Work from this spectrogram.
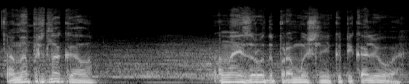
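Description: An actor playing a weary, principled Russian lieutenant in captivity in a radio drama, speaking with bitter, formally polite restraint. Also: male voice, low-pitched, steady tone, brisk, over music, close to an everyday voice. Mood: bitter regret.

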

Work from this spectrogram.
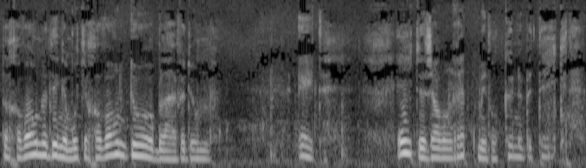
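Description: A man's voice: on the high side, mellow, a little hiss or hum, lightly acted. Muffled, desperate young man played by an actor. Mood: brooding, dazed. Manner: halting, repetitive, obsessive. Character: desperate, distraught young man, muttering to himself. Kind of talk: radio play acting.

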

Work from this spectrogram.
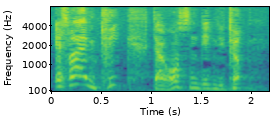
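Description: An actor playing a boastful baron and officer, telling tall tales grandly and dramatically in for a radio play. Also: male voice, high-pitched, sing-song, quick pace, fairly bright tone, slight background noise. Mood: grand, dramatic. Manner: grandiose, dramatic, amused by his own boasts. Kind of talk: theatrical radio play storytelling.

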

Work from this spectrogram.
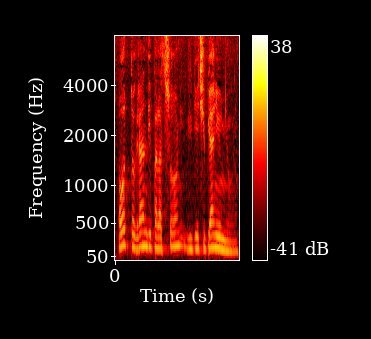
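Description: Voce maschile un po' roca, monologo teatrale. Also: male voice, fairly high pitch, fairly quick, creaky, dark tone. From Turin, Italy. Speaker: monologue performer. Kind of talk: theatrical autobiographical monologue.

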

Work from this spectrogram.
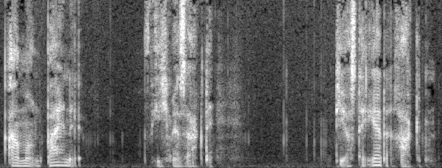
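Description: An actor playing a troubled townsman in a 1960s radio play, recounting plague burials in a careful, hushed manner. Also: mid-range voice, unhurried, creaky, husky, dry recording, whispered, heavily acted. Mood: uneasy recollection.

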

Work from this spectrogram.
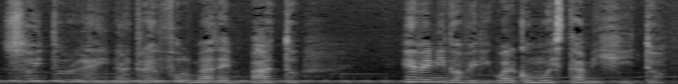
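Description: An actress playing a gentle, wronged young fairytale queen, earnest and melodramatic, in a dramatized children's story. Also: on the high side, a little fast, loud music behind the voice, lightly acted. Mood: wistful.

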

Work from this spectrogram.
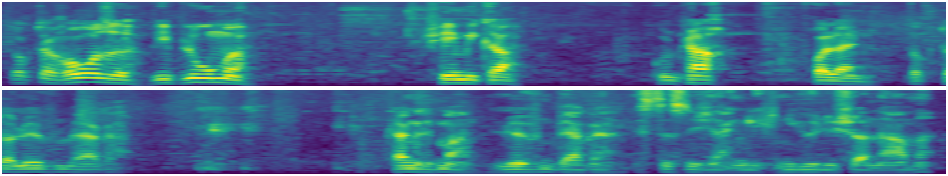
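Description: Radio drama: male actor, formal German chemist, deepish, chilly and prying. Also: steady tone, moderate pace, pauses often, a little mellow, slight background noise, lightly acted. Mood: coolly probing.

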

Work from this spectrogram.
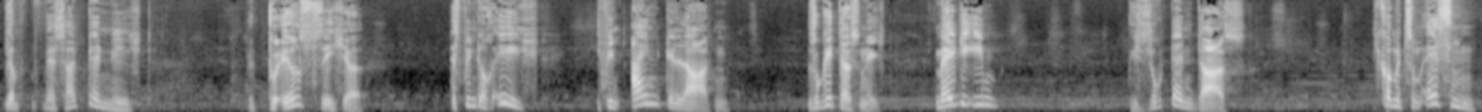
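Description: An actor in a radio play playing a flustered, proud, insecure minor clerk who rambles between pompous declarations and muttering. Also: male voice, on the high side, wildly swooping pitch, slow pace, pauses often, a bit bright, breathy edge, heavily acted. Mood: indignant, pleading.

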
